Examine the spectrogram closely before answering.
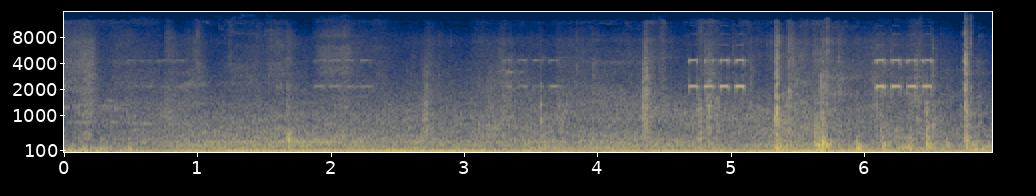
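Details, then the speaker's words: Zero-mile rebuilt Honda B20Z engine swapped into a CRX, first start with new NGK iridium plugs: settles into a steady low idle with even beat, some clicks and clatter; runs cleanly and sounds good. "oh damn right away zero mile rebuild b20z wow it sounds good it sounds really good"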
